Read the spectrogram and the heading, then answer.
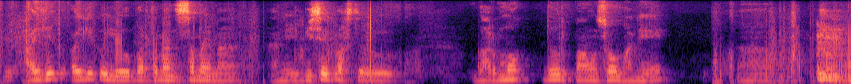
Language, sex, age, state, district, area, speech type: Nepali, male, 60+, West Bengal, Kalimpong, rural, spontaneous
